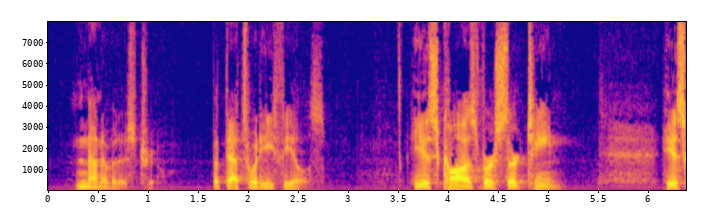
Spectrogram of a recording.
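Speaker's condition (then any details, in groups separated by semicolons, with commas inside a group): No condition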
